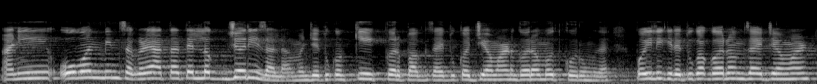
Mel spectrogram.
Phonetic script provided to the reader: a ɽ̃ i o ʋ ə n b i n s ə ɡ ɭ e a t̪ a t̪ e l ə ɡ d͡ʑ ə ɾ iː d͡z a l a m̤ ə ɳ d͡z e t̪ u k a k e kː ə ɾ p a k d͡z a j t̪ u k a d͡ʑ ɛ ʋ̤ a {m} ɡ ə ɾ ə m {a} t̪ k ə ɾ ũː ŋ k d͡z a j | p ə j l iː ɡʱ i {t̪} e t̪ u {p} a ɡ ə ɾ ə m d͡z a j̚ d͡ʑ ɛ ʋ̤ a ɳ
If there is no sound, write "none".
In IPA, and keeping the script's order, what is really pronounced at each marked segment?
ɳ, ə, t̪, k

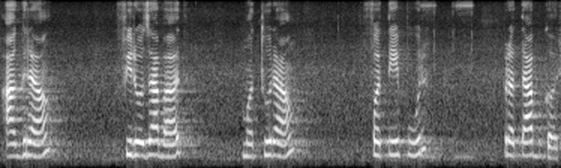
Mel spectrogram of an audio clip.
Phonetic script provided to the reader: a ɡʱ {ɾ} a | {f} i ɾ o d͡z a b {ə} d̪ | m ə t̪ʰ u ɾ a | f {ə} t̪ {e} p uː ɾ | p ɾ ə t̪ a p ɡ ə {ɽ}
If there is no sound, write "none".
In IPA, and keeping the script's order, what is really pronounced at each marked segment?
ɾ, f, a, ə, e, ɾ

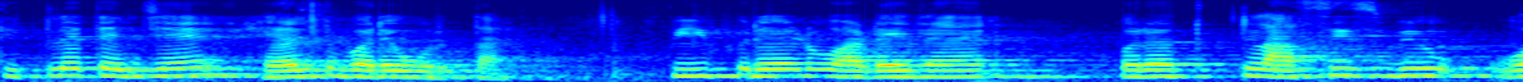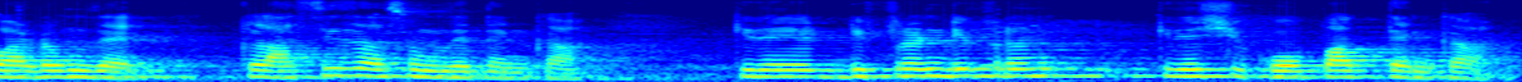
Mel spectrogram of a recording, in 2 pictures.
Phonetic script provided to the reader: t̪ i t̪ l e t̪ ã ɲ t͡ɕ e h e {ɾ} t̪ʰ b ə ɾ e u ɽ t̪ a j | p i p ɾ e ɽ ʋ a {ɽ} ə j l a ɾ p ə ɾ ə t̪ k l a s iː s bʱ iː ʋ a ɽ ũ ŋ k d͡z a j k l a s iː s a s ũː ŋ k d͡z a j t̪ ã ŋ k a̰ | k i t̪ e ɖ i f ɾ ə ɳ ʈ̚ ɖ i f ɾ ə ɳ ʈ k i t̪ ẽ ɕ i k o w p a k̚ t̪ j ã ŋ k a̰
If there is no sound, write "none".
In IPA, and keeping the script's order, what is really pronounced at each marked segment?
l, ɽ

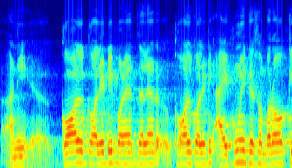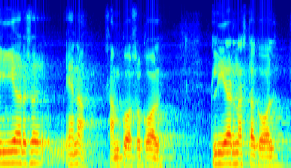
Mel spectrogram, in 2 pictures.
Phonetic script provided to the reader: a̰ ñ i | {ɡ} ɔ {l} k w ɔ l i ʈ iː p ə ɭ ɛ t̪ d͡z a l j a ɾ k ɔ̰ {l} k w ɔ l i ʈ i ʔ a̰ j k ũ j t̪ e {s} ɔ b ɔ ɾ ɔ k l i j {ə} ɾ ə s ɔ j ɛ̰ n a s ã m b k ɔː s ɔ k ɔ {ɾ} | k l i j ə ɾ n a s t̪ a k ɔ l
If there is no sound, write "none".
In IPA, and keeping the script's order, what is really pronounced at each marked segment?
k, l, l, s, ə, l

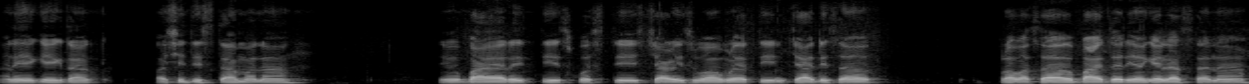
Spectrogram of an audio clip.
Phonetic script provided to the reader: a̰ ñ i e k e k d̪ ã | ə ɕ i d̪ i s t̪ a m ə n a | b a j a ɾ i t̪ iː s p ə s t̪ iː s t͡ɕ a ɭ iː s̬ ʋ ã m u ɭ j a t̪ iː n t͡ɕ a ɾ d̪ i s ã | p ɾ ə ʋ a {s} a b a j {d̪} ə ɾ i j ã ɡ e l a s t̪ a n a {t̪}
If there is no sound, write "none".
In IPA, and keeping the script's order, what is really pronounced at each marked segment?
s, d̪, none

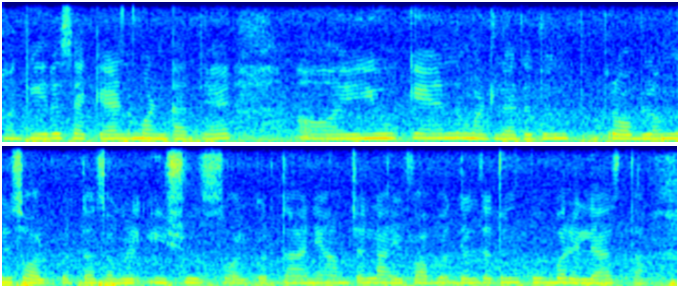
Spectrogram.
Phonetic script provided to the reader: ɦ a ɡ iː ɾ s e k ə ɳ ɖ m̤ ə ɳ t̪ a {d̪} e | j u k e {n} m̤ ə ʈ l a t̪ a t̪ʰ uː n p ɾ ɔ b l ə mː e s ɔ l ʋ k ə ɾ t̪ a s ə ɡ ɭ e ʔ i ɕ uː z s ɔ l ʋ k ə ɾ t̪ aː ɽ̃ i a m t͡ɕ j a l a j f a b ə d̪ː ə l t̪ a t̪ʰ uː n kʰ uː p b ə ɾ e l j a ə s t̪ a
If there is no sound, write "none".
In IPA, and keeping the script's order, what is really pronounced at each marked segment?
t̪, n

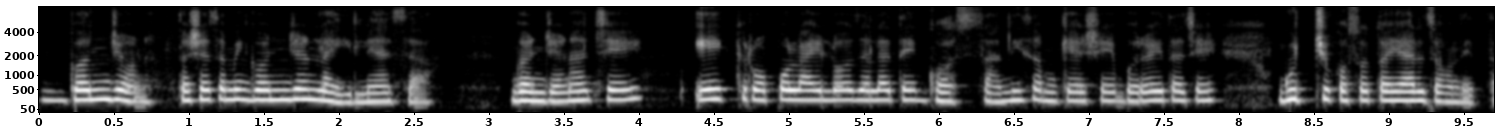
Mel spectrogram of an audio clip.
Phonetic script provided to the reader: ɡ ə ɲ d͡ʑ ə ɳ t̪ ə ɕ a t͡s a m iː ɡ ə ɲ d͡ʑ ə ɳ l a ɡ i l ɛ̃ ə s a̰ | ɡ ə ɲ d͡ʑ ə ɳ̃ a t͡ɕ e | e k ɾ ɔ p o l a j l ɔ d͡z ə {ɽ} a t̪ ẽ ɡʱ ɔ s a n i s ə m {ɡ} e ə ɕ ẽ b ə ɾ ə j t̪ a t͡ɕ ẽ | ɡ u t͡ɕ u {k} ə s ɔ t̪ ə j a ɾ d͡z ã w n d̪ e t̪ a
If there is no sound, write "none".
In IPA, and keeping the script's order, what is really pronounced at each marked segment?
l, k, k

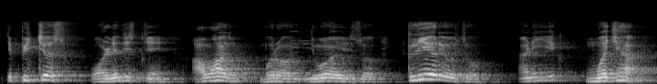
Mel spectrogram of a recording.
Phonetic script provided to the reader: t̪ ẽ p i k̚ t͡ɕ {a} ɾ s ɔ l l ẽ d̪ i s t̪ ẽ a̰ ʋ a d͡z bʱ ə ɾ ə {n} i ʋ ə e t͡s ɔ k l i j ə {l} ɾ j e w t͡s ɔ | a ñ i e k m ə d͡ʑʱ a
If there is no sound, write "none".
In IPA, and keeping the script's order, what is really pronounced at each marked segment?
ə, n, none

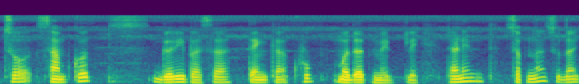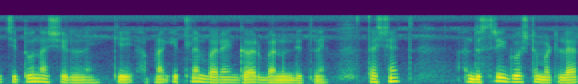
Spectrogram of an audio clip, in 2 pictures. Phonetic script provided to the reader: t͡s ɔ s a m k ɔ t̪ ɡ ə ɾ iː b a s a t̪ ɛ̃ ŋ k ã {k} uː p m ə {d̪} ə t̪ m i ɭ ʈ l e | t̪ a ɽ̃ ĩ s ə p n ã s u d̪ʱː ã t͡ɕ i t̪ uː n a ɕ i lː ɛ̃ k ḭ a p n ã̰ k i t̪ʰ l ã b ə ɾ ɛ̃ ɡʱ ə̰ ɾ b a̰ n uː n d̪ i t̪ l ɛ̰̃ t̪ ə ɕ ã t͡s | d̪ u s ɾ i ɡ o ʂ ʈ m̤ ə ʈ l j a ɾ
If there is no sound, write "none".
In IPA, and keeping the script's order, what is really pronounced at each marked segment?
kʰ, d̪

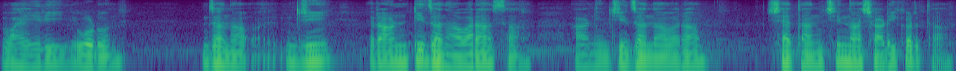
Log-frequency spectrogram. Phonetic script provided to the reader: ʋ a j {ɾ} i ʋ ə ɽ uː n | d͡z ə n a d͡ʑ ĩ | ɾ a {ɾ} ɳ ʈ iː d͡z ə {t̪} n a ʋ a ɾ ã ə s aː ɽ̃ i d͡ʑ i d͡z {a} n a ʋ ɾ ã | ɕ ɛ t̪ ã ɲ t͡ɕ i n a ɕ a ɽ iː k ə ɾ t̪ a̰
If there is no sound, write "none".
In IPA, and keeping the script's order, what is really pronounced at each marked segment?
ɾ, none, none, ə

